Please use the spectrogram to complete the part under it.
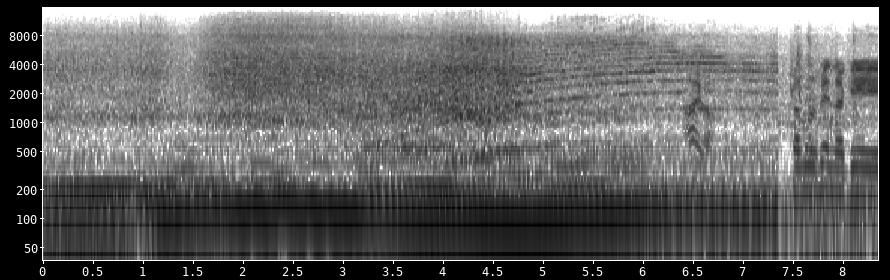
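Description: A rally car engine revs up and down as the car pulls away.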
